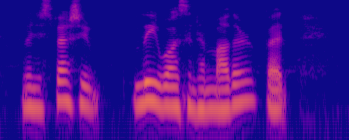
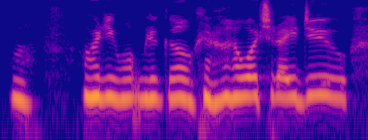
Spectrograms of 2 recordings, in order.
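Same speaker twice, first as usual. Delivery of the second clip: louder, higher, quick questions to the director; eager young actor; 4 semitones higher, 8 dB louder than usual. Retold or imitated. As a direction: fire off anxious questions, raised voice. Acting out her young, unsure self.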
